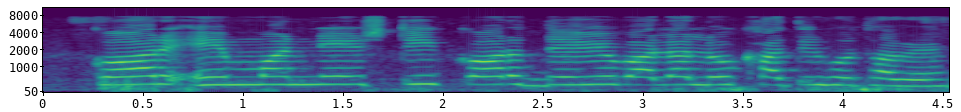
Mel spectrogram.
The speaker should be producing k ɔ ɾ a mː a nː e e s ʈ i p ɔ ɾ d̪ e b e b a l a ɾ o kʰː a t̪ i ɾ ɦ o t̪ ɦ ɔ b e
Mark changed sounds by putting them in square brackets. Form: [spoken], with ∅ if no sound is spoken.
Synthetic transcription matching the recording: k ɔ ɾ [e] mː a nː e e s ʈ i [k] ɔ ɾ d̪ e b e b a l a [l] o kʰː a t̪ i ɾ ɦ o t̪ ɦ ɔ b e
